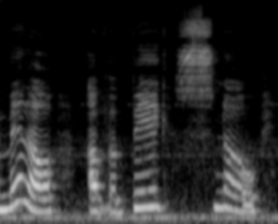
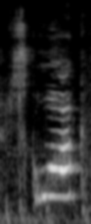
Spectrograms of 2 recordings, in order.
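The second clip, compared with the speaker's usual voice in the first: high, loud bird squawk; mock seabird cry; gull squawk; 11 semitones higher, 6 dB louder than usual.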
